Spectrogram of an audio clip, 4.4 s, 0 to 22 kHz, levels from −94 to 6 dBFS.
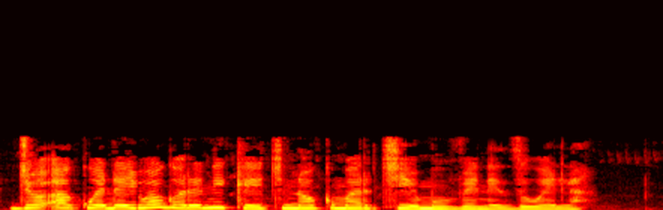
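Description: Low-delay AAC compression runs through the whole clip and is the likely cause of the rough, grainy speech: short coding frames resolve harmonics poorly, and the damage fits a rate near 32 kbps. AAC frame loss with muting occurs at 0.89–0.94 s and 2.45–2.51 s. Each time, the decoder zeroed the missing stretch, leaving a brief faded dip of about 30 ms, consistent with one lost frame.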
